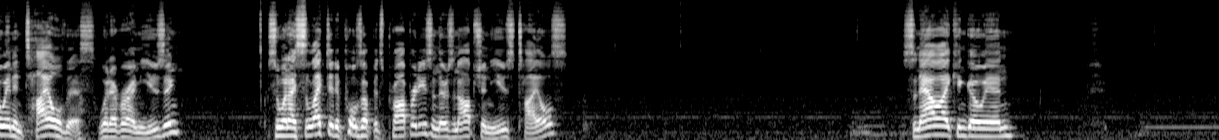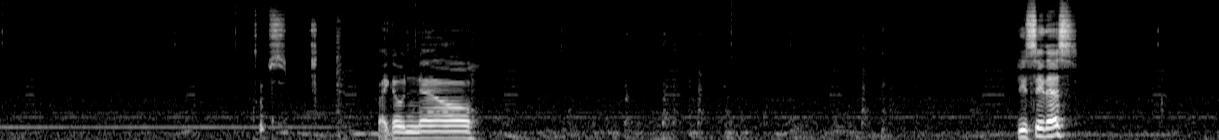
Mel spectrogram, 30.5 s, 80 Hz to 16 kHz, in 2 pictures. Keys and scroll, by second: 9.3 s, 14.1 b, 18.5 ctrl+z.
